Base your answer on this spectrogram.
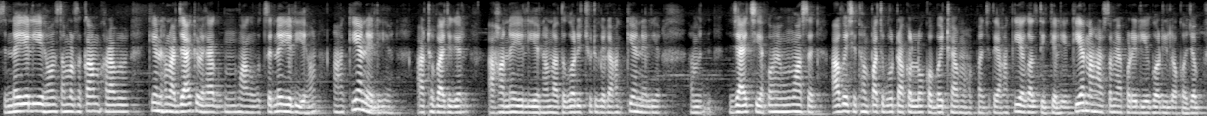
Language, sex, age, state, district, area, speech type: Maithili, female, 45-60, Bihar, Samastipur, rural, spontaneous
